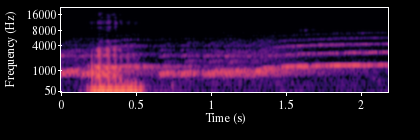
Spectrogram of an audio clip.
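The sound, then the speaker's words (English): An emergency vehicle siren sounds: a brief low, blaring burst, then a steady wailing tone that slowly climbs in pitch. “You always got those crazy sirens.”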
